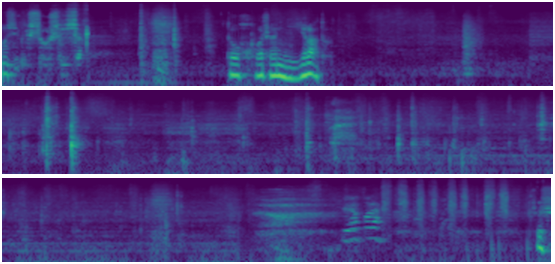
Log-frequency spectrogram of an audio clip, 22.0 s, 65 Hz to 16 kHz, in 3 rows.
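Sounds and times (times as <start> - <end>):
rubbing and wiping: 3.5 - 6.6, 19.2 - 22.0.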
